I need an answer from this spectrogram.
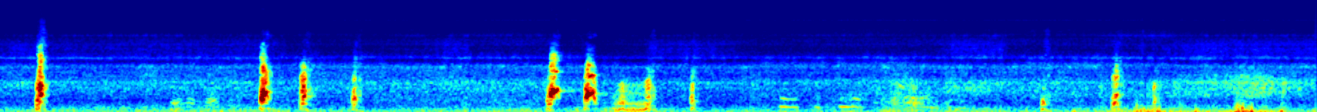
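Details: Fourteen-week-old Pomsky puppy barking against a big dog; brief high yaps come in uneven bursts, some paired, with soft voices and low rumbling between them.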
